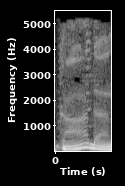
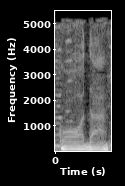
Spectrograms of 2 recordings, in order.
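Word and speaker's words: Kaada: Ну, я всегда раньше произносил его имя Каада, но норвежцы, оказывается, говорят Кода. Вот Кода его зовут, и его второй сольный альбом называется «Мисси Ди» и песенка «Лала».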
